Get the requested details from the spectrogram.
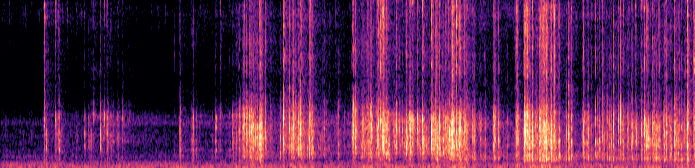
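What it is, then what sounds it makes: Plastic keyboard being typed on. Fingertips type on a full-size backlit Redgear membrane gaming keyboard with red lighting, plastic keycaps and a plastic body. A few scattered key taps give way after about three seconds to fast, steady typing: dense, bright, clattery plastic clicks that stop quickly, over a faint low hum.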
